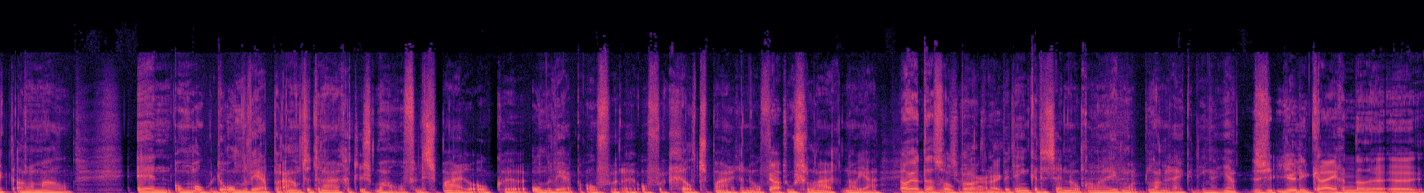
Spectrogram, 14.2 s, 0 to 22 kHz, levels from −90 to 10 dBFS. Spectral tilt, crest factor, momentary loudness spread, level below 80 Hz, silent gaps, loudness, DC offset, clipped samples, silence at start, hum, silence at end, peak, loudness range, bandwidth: -5 dB/octave; 10 dB; 4 LU; -32 dBFS; none; -19 LUFS; under 0.1%; under 0.1%; 0 s; none; 0 s; -8 dBFS; 1 LU; 16 kHz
